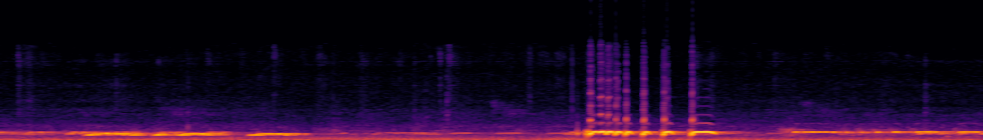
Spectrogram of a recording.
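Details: Zebra dove song used to stimulate other doves: wavering mid-pitched cooing tones, then one loud burst of rapid, clipped coo notes near the middle before a steady tone resumes, with faint low background noise.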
